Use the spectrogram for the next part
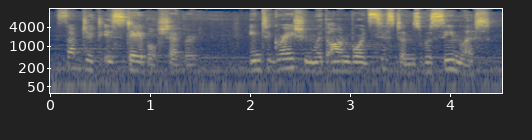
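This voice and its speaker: An actress voicing a calm artificial intelligence aboard a starship in a video game, clinical, precise and formal. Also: female voice, low voice, normal speed, over music, lightly acted. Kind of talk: video game character acting. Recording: clear background noise, ship-like ambience.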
